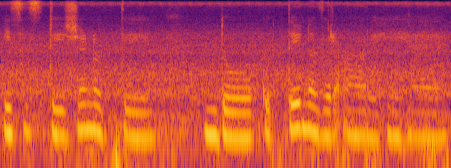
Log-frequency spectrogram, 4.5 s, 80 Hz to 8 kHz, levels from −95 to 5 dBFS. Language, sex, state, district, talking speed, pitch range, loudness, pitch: Punjabi, female, Punjab, Kapurthala, 120 wpm, 185-215 Hz, -15 LUFS, 195 Hz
